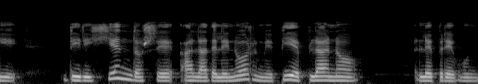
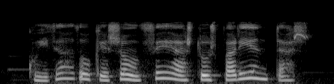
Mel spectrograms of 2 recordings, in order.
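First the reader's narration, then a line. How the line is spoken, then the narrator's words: Exclaimed. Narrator (Spanish): exclamó el novio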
